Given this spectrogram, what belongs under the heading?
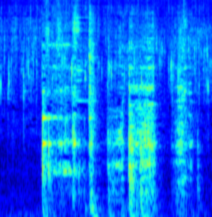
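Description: Breaded Wiener schnitzel frying in a pan as the breadcrumbs brown, with loud bursts of sizzling and stirring clatter recurring in several waves, close and without talk.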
